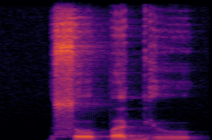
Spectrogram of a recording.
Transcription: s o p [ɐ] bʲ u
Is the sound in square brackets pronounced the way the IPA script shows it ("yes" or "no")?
yes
